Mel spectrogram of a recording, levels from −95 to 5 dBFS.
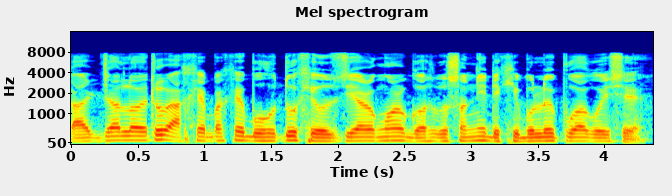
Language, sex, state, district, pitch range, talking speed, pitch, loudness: Assamese, male, Assam, Sonitpur, 110-130 Hz, 135 wpm, 120 Hz, -14 LUFS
